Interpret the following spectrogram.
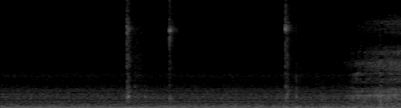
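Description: Three faint, sharp computer mouse clicks, two close together just past a second in and one near three seconds, over a steady low electrical hum.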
